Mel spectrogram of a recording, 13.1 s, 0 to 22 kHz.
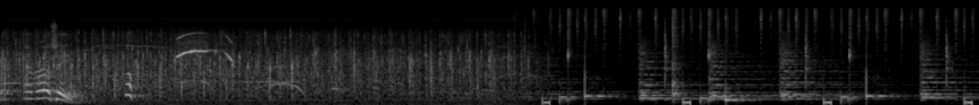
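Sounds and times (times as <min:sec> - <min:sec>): high shouts: 0:00.0 - 0:05.2
audience applauding and cheering: 0:00.0 - 0:08.2
electronic music with steady beat: 0:07.0 - 0:13.0.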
